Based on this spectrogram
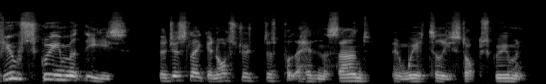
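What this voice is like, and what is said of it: Northeast English accent. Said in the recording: “with a northeast accent”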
